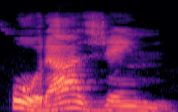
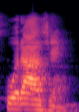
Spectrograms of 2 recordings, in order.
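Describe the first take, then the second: First: The ending is a nasal diphthong with an i glide. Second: The ending is said plainly, without an i glide. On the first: The speaker calls it right. "aqui eu tenho um ditongo nasalizado" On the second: The speaker calls it wrong. "Ninguém fala assim"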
